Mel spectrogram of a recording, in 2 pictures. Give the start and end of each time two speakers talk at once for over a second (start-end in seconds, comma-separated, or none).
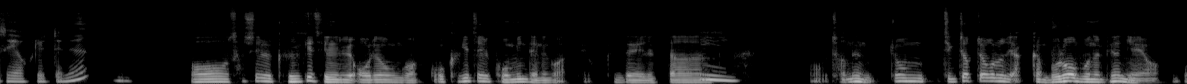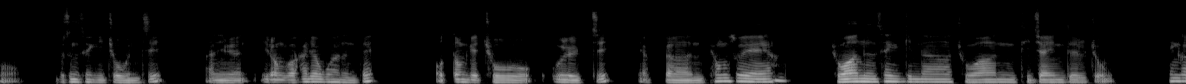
none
